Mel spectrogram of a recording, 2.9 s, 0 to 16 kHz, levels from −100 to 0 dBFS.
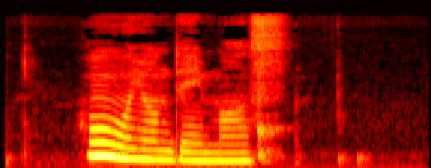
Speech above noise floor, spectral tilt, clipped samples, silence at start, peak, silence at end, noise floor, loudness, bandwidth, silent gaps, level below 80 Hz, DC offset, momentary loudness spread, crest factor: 39 dB; -6.5 dB/octave; under 0.1%; 0.6 s; -6 dBFS; 1 s; -59 dBFS; -20 LUFS; 11.5 kHz; none; -64 dBFS; under 0.1%; 20 LU; 18 dB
